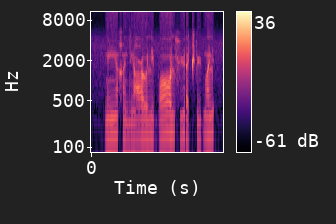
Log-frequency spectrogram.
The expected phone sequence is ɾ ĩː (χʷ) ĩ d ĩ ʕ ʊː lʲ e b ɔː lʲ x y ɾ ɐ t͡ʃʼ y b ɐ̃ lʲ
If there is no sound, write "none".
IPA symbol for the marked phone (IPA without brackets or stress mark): χ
